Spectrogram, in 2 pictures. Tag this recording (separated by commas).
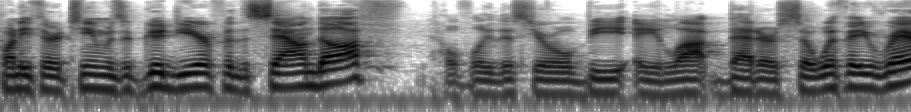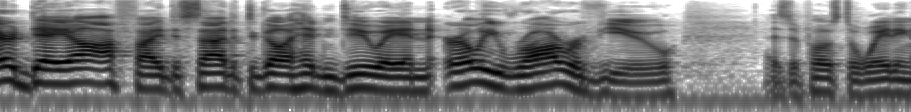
Speech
